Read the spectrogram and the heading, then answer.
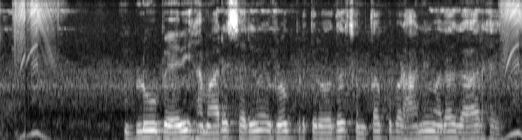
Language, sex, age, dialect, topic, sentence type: Hindi, male, 25-30, Awadhi Bundeli, agriculture, statement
